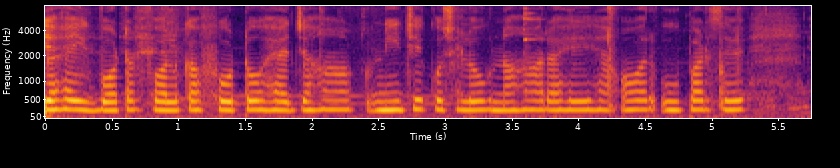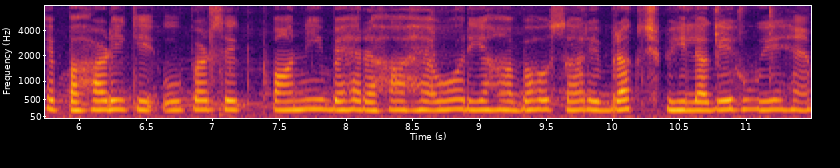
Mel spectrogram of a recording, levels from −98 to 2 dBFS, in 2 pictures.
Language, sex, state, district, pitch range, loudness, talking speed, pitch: Hindi, female, Bihar, Begusarai, 230-240 Hz, -20 LUFS, 175 wpm, 235 Hz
